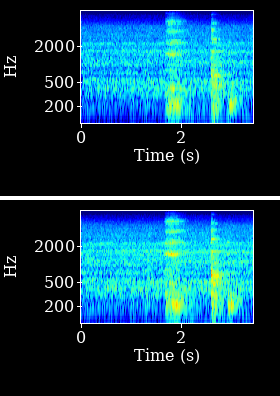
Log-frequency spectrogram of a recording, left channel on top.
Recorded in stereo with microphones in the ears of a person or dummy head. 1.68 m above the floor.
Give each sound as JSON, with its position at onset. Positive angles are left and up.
{"t": 1.7, "sound": "chopping", "side_deg": -65, "distance_m": 1.2}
